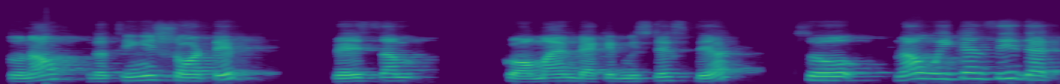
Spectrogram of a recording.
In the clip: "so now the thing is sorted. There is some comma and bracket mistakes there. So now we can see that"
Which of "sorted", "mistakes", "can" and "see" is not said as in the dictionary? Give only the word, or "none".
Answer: sorted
